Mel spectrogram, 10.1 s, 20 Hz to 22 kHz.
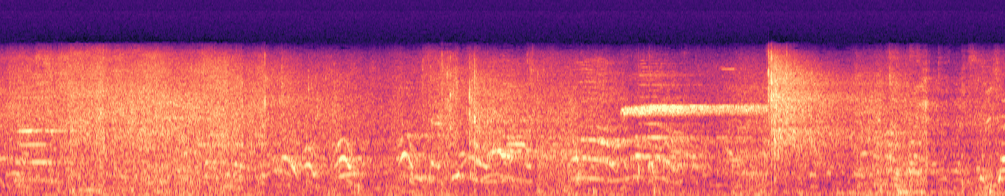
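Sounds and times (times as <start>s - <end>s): ice rink background noise: 0.0s - 10.0s
referee's whistle blowing: 6.2s - 7.7s
sharp crack with echo: 7.7s - 8.2s.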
